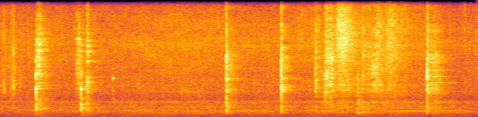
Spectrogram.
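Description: Pork cubes sizzle and fry in their own rendered fat for Bicol Express, a soft steady crackle under sharp metal clinks of a spatula stirring against the pan every second or so.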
